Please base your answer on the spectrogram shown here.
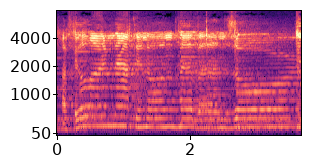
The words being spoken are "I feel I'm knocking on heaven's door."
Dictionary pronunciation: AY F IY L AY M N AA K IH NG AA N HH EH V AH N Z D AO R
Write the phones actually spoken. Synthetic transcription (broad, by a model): AY F IY L AY M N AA IH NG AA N HH EH V AH N Z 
